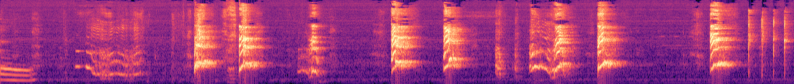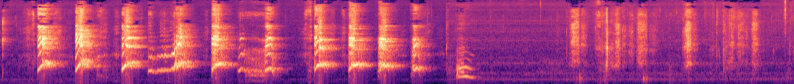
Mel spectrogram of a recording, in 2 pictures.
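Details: English Toy Spaniel puppy Boo, four months old, stuck on a chair while playing with a ball, barks sharply and rapidly, short high yaps repeated about twice a second, with a brief whine at the start and end.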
